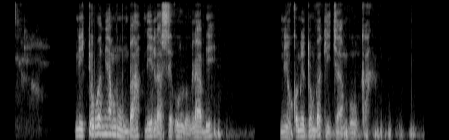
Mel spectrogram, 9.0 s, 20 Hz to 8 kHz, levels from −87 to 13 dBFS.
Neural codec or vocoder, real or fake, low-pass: codec, 16 kHz, 4 kbps, FunCodec, trained on Chinese and English, 50 frames a second; fake; 7.2 kHz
